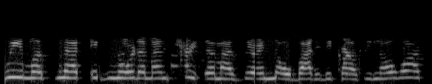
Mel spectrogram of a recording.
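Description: A woman's voice: sits high, fairly even intonation, moderate pace. A woman with a Jamaican accent preaching a fervent evening sermon, full of repeated phrases and rhetorical questions. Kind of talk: evening sermon with call and response. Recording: tinny phone-line sound.

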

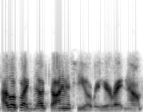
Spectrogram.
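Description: A man's voice: medium pitch, expressive, fast, slight background noise. A man calling in on a phone chat line, griping and cursing freely in casual talk. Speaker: caller and guitar player. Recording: tinny dry phone line.

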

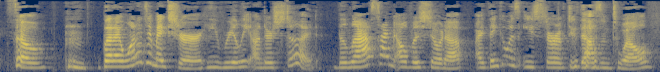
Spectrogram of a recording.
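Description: A woman hosting a casual live fan show, chatting and reading aloud in an excitable, informal, giggly way. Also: fairly high pitch. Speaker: host of an Elvis fan radio show.

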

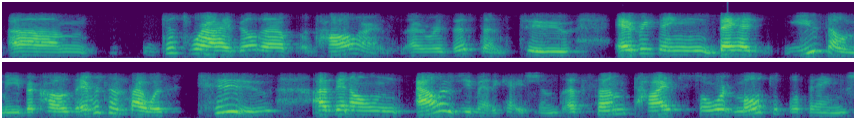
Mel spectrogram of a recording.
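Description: A woman's voice: mid-range voice, lively intonation, moderate pace, narrow, tinny audio. A middle-aged woman co-hosting a call-in show, chatting casually to listeners in a folksy, emphatic way over band-limited call audio.

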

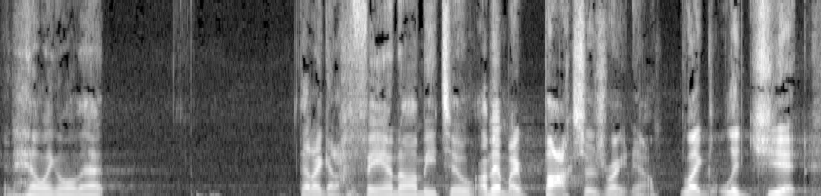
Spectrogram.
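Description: A man hosting a casual sports talk show, sounding congested, rambling and animated as he mocks sports fans. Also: medium pitch, moderate pace, vocal fry, long reverb tail. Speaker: podcast host. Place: air-conditioned room at home. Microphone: headphones with mic.

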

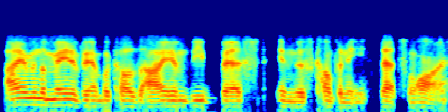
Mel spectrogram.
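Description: Boastful smooth-voiced man on a phone line. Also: mid-range voice, moderate pace, dry recording. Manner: boastful, defiant, talks over others. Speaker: wrestling challenger cutting a promo. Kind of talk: trash-talking wrestling promo over a call.

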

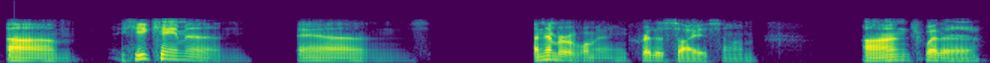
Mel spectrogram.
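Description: A man hosting a podcast, giving casual news commentary in a halting, hesitant way with pauses. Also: fairly low pitch, clean tone, no room sound. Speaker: podcast host. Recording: narrow phone-like audio, dry.

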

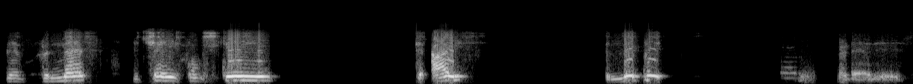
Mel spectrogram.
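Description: Hoarse raspy dude calling into the radio show, voice all over the place, kinda muffled. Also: male voice. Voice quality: raspy, gravelly. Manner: animated, preachy, swooping pitch. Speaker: caller and fellow radio host. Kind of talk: call-in radio chat. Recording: dull lo-fi call-in line.

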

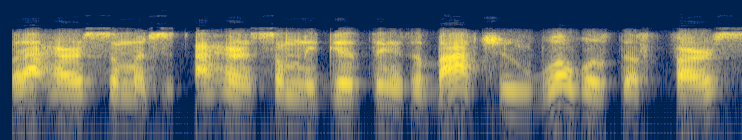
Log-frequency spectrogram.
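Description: A man hosting a casual interview in an animated, playful, slangy way, as a street poet who presents a show. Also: medium pitch, quick pace. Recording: tinny phone-line internet radio sound.

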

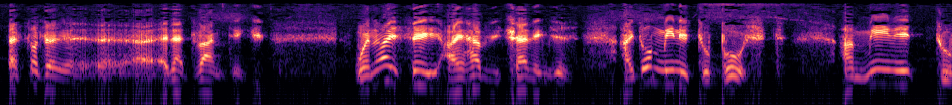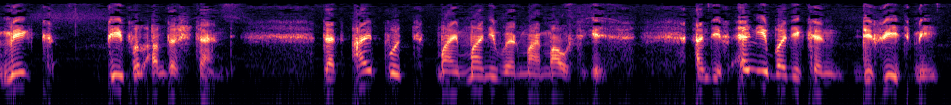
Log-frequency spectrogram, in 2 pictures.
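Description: A man who grew up in Iraq, arguing his point hard and insistently as a radio guest. His voice is sharp and gravelly, with a husky edge. His pitch swings widely as he drives each point home. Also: expressive, moderate pace, low-quality recording. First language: Arabic. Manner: emphatic, insistent and combative. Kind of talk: argumentative radio talk.

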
